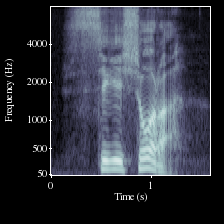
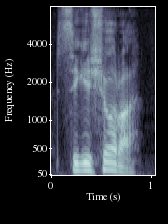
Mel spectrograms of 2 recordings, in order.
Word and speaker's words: Sighișoara: So they think Dracula was born in the town of Sighișoara. I think I said that right. Sighișoara. – Sighișoara.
